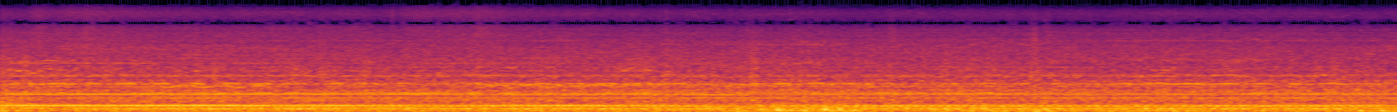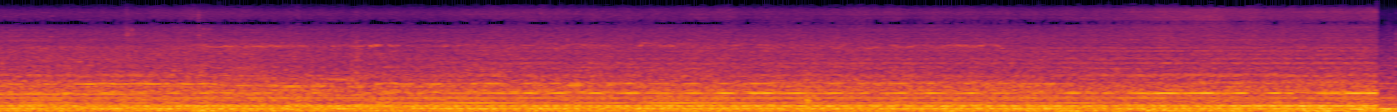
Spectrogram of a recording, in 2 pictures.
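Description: A trailer's unloading machinery drones and rattles.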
